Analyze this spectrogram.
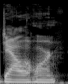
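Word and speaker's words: Gjallarhorn: Uh, and as a reminder, the correct pronunciation of Galahorn is Galahorn.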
